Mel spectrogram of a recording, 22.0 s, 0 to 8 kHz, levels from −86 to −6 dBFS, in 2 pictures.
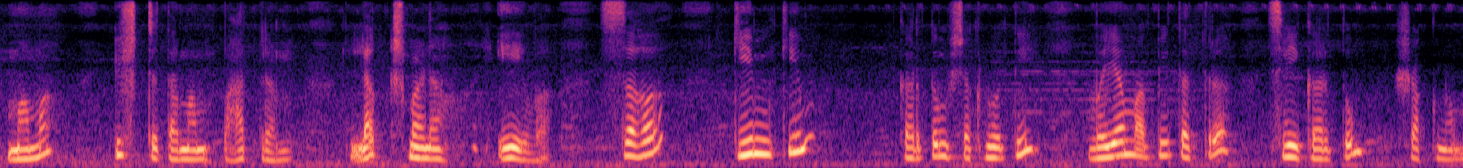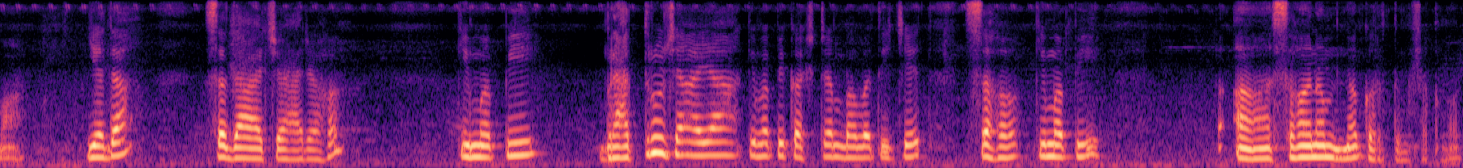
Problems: constant background noise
